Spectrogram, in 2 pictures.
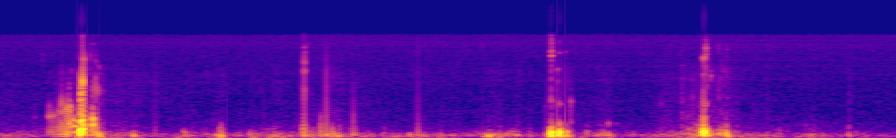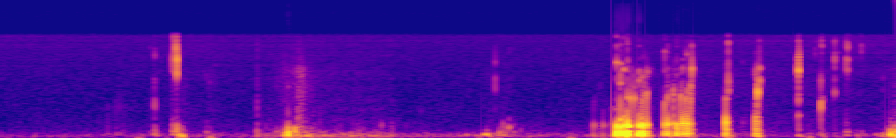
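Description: Low gurgling rumbles and squelches in irregular bursts with quiet gaps between them; stomach growling.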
